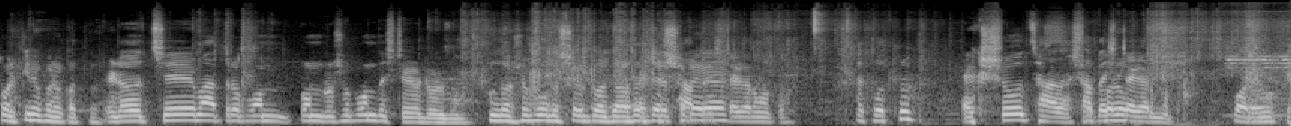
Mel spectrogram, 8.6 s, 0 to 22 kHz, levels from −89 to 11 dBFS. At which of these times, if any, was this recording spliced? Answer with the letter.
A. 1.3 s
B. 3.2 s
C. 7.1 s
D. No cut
D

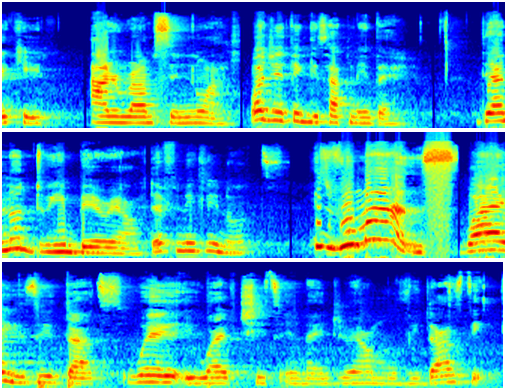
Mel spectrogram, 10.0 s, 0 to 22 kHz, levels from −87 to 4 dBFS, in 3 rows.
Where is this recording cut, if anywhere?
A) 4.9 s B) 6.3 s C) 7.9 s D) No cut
B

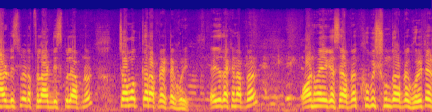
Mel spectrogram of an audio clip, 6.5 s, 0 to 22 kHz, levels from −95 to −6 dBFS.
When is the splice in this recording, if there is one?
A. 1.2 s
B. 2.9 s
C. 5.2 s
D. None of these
D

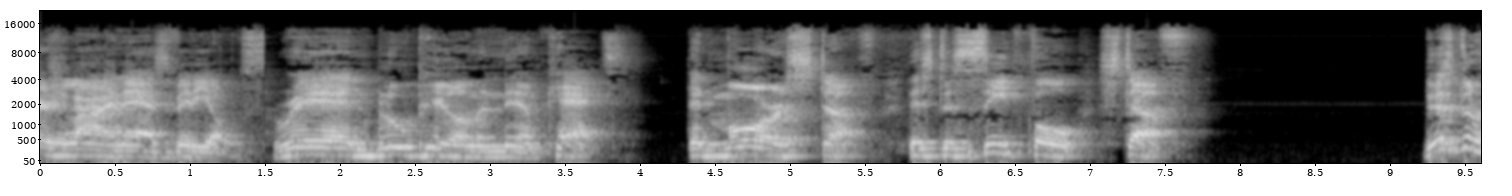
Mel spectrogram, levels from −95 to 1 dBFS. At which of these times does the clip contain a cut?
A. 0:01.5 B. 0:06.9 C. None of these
A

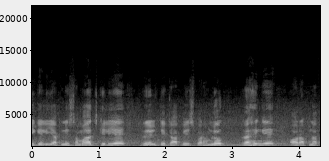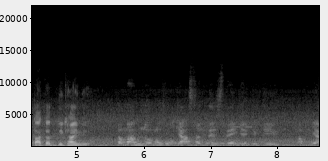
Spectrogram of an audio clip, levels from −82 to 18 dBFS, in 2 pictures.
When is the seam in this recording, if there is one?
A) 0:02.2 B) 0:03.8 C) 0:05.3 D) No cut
D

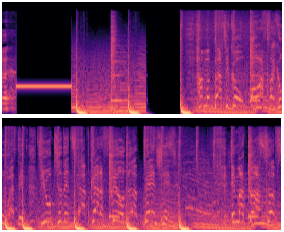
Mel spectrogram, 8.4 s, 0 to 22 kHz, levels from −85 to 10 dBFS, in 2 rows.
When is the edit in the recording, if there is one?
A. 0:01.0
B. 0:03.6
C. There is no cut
A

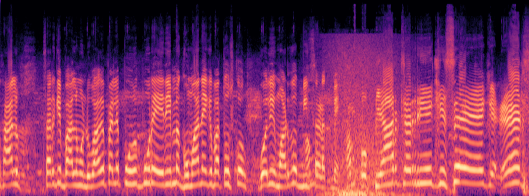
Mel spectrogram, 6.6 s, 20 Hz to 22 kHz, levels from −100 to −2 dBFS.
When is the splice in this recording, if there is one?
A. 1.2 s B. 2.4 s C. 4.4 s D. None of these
C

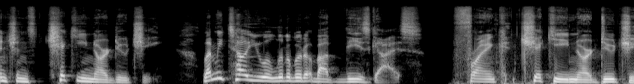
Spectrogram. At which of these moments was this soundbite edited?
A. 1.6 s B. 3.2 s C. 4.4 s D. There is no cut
D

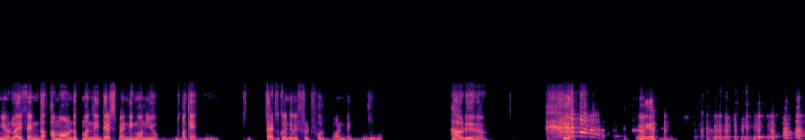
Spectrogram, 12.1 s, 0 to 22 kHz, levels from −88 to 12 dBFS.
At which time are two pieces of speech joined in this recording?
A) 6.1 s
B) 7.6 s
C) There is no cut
A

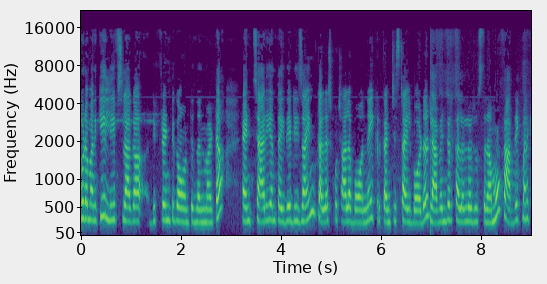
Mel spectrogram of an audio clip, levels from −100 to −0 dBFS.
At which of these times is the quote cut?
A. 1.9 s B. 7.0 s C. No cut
B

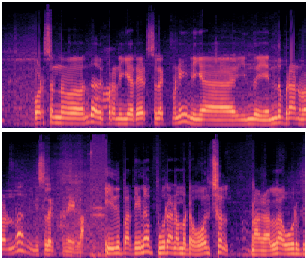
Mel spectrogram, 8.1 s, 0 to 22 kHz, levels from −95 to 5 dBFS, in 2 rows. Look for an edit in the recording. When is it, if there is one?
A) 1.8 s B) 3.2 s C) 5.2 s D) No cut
C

